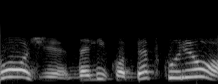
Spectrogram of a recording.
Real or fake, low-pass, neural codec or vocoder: real; 3.6 kHz; none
